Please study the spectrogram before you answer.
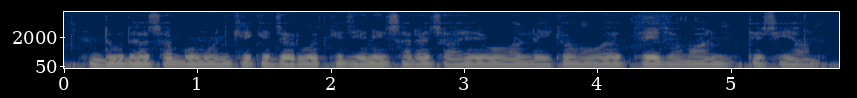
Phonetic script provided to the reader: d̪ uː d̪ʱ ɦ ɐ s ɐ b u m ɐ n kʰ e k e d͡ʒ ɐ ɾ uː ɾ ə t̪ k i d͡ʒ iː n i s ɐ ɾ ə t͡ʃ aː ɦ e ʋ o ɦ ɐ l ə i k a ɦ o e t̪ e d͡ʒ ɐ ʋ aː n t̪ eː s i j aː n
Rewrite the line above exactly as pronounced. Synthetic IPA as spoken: d̪ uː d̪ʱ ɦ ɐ s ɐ b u m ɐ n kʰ e k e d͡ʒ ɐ ɾ uː ɾ ə t̪ k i d͡ʒ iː n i s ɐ ɾ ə t͡ʃ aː ɦ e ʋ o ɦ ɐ l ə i k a ɦ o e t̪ e d͡ʒ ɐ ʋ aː n t̪ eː s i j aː n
